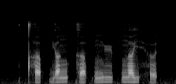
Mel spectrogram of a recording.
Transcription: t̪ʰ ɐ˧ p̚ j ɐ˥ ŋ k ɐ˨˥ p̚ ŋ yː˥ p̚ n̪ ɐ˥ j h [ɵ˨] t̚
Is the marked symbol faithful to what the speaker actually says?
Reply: no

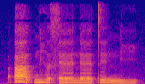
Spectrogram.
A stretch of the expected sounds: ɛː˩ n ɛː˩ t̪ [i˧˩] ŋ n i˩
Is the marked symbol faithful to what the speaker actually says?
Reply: no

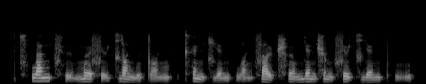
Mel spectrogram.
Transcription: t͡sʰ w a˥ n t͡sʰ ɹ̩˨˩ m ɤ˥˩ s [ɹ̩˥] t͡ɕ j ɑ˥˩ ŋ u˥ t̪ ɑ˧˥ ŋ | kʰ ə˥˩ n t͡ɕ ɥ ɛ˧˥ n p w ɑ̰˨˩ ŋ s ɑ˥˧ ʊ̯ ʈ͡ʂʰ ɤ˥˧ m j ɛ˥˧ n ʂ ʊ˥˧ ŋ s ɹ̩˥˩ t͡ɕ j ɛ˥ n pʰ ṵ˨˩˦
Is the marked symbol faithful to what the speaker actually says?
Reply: no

